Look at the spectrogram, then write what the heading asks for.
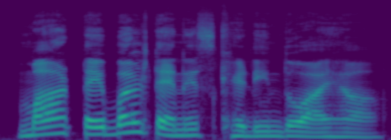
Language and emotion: Sindhi, neutral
